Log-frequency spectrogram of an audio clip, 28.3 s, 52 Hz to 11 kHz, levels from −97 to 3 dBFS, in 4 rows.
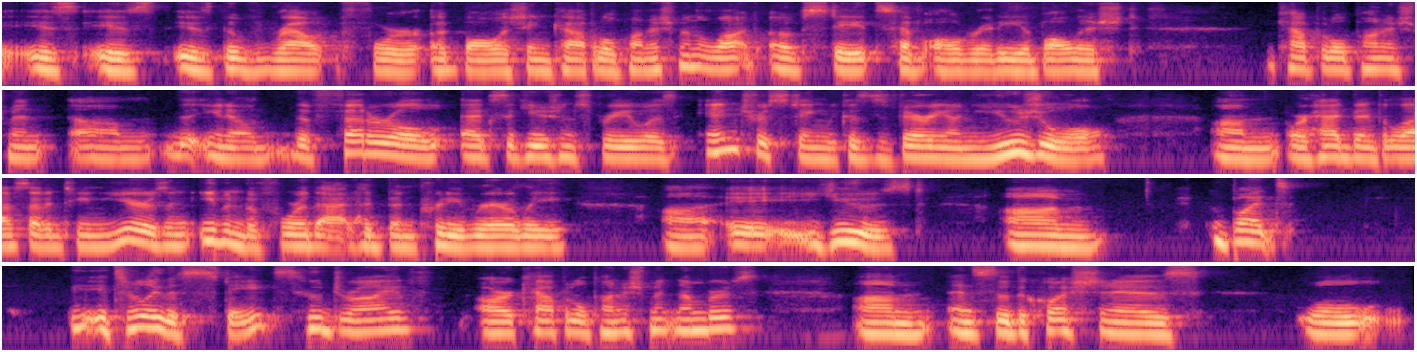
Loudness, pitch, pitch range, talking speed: -15 LUFS, 155 Hz, 145-175 Hz, 150 wpm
